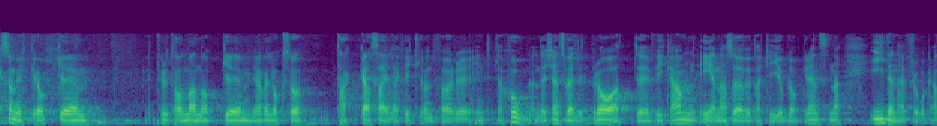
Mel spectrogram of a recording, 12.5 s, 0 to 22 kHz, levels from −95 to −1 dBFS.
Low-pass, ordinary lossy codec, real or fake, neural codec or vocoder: 7.2 kHz; none; real; none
